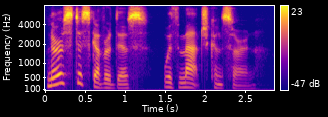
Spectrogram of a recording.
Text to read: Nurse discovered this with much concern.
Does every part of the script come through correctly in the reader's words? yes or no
no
